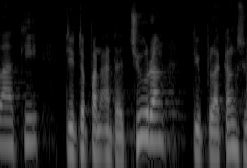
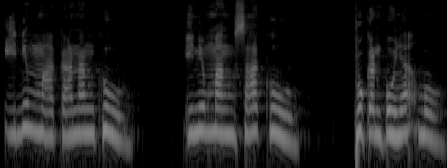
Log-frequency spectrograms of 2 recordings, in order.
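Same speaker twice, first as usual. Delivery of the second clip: acted anger in a raised pitch; angry tiger; 6 semitones higher than usual. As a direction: warn off a rival like a possessive tiger. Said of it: "marah harimaunya, saudara".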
